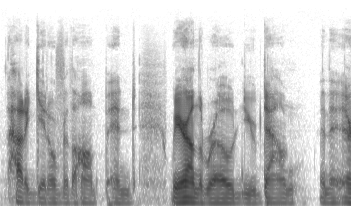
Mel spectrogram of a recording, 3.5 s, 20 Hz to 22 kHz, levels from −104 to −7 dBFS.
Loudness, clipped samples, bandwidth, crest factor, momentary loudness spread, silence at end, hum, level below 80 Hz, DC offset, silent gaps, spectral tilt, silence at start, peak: -35 LUFS; under 0.1%; 15 kHz; 24 dB; 19 LU; 0 s; none; -60 dBFS; under 0.1%; none; -5 dB/octave; 0.05 s; -12 dBFS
